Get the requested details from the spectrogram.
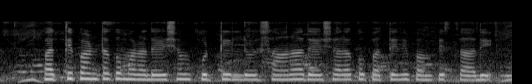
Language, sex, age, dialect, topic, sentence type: Telugu, female, 41-45, Telangana, agriculture, statement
